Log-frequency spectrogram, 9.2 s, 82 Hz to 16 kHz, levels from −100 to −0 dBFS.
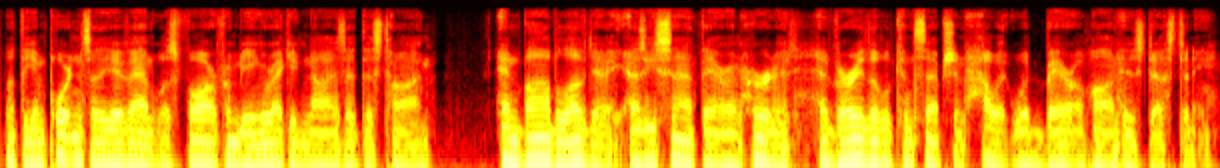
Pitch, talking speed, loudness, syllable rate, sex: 90 Hz, 230 wpm, -17 LUFS, 6.2 syllables/s, male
